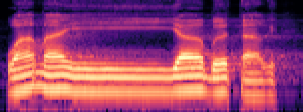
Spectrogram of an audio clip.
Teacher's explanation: Wamai, n-nya hilang. N-nya ditelan sama y. Wamai yabtaghi. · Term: idgham bi gunnah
